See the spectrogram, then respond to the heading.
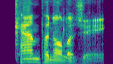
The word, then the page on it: campanology: British English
